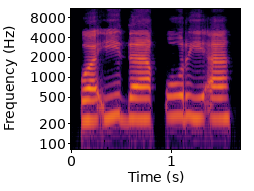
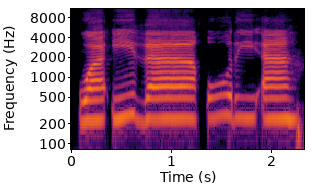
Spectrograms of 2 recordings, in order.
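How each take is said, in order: First: The long vowel is cut short and rushed. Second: The long vowel is held for its full length. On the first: The speaker calls it wrong. "belum selesai" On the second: The speaker calls it right. "Selesaikan matobi'inya dua harokatnya"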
